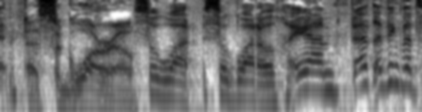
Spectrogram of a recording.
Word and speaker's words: saguaro: uh the type of plant that is a saguaro danny it's a cactus why don't i just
